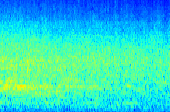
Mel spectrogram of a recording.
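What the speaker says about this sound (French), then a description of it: "Applaudissez encore pour le tas ici." Dense applause from a crowd, loud and sustained throughout with no distinct voices on top.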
